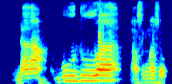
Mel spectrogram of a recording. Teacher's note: Langsung disambung. Pendek-pendek semuanya.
